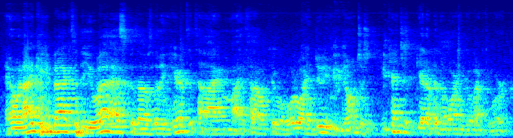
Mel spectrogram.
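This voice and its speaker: A man's voice: medium pitch, rapid-fire, slight background noise. A man in his forties from Israel with an Israeli accent, earnestly telling his story in a university lecture. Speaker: speaker. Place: lecture hall. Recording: echoey hall from far off.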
